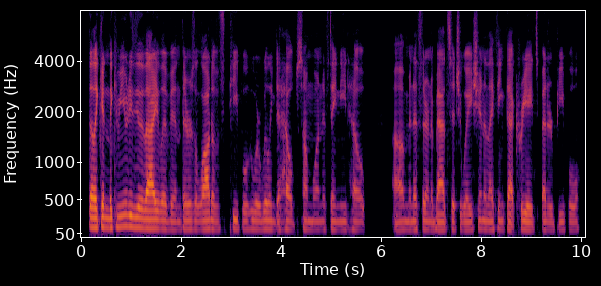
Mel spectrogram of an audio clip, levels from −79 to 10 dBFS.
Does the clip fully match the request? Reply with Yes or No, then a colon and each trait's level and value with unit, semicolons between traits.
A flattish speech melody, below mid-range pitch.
Yes: narrow, 1.5 semitones; low, 110 Hz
